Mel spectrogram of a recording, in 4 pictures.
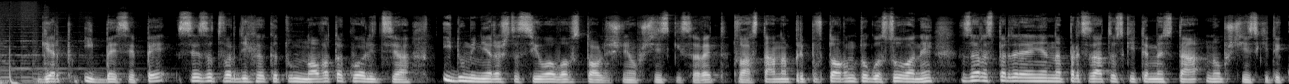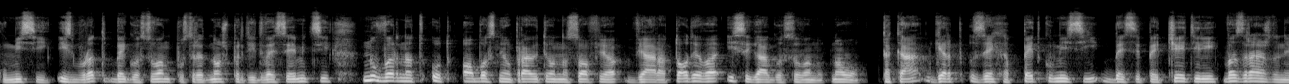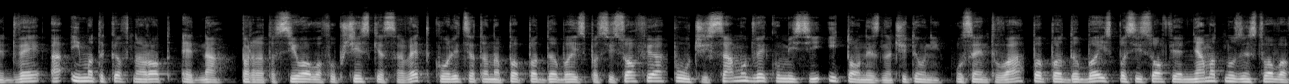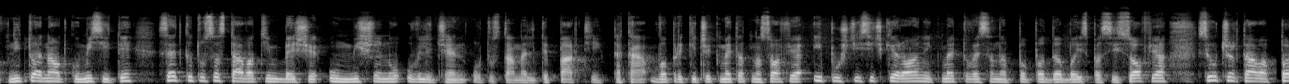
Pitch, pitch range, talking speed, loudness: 130 Hz, 115-140 Hz, 145 wpm, -17 LUFS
